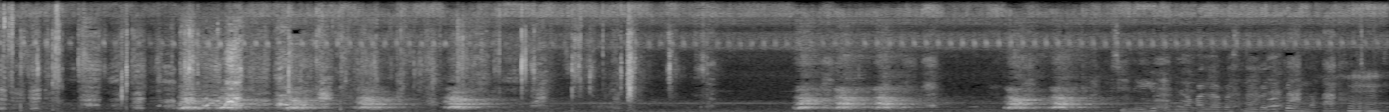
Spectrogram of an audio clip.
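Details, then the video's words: Night walk with a Rottweiler: clusters of quick barks arrive in uneven volleys, separated by quieter gaps, closing with a lower drawn-out sound near the end over steady background hiss. "A Night Walk With Rott"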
